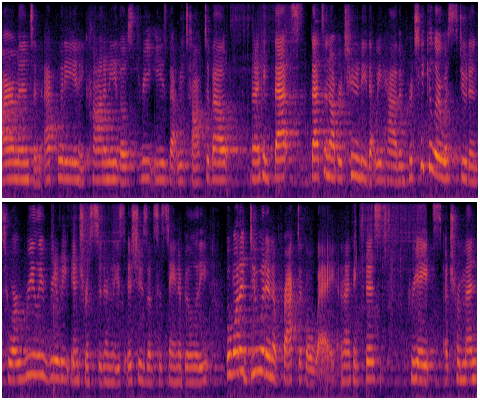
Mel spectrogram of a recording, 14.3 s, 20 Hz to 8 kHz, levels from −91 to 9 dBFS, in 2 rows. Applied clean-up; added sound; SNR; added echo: neural separator model SepFormer DNS4.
